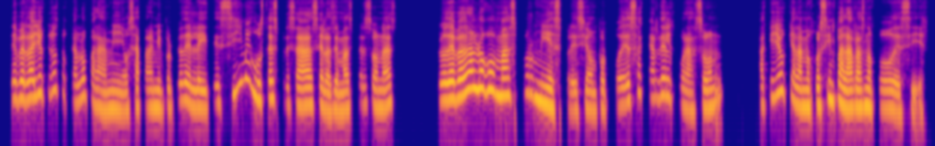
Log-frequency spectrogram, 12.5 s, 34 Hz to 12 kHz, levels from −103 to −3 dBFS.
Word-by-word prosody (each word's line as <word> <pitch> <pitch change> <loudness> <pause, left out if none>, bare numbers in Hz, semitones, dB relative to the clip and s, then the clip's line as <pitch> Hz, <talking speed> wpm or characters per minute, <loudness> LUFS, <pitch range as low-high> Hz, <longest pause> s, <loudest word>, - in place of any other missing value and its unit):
de 230 - -3
verdad 235 +1 +4
yo 285 +3 +3
quiero 310 +4 -8
tocarlo 250 -3 -7
para 170 -9 -5
mí, 155 -2 -4
o 145 - -6
sea, 165 +1 -3
para 165 -1 -7
mi 165 -1 -3
propio 170 +6 -8
deleite 170 -2 -2
sí 295 - -5
me 285 - -1
gusta 230 0 0
expresar 185 -5 +1
hacia 180 0 -2
las 145 -1 -1
demás 150 +2 -2
personas, 185 -1 -4 0.5
pero 215 +1 +1
de 230 +1 +8
verdad 290 +9 +8
lo 350 0 +7
hago 335 -2 +5
más 260 -1 +4
por 285 -1 -9
mi 205 -6 +2
expresión, 150 -1 -4
por 155 -1 -6
poder 185 +4 -3
sacar 240 -5 -7
del 255 -3 -2
corazón 165 0 -5 0.5
aquello 245 - -2
que 225 - -6
a - - -1
lo 170 - +4
mejor 170 +2 0
sin 220 +2 0
palabras 165 -4 +4
no 170 -1 +2
puedo 160 -1 -5
decir. 135 -3 -5
185 Hz, 215 wpm, -24 LUFS, 165-235 Hz, 0.5 s, de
